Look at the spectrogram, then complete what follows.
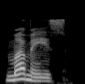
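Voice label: "mummies", British English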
